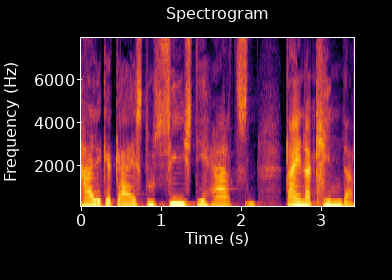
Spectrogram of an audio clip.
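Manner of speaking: ordinary delivery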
